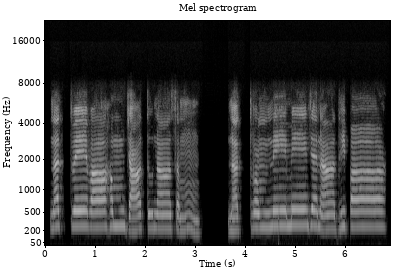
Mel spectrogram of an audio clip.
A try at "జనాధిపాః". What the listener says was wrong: జనాధిపాహ విసర్గ ఉంది అక్కడ. నత్వేవాహం జాతు నాసం నత్వం నేమే జనాధిపాహ విసర్గ ఉందండి అక్కడ.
